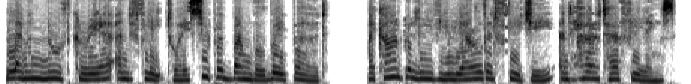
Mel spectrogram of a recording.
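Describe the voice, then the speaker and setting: A woman's voice: medium pitch, normal speed, mellow, no room sound, lightly acted, rough recording. A text-to-speech woman voicing a stern scolding woman.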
